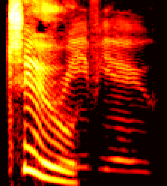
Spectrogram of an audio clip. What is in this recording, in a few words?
US female phone prompt; lynne publishing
